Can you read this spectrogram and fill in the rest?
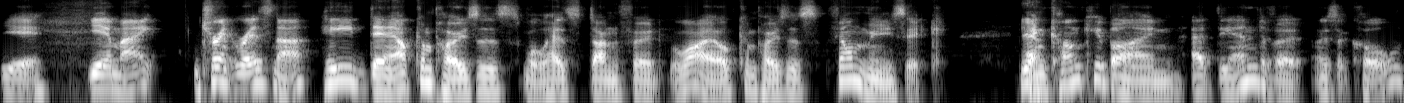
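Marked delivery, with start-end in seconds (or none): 0.7-2.3 put-on broad Australian bogan accent. Co-host tells him to Aussie it up while saying the name: broad Aussie bogan accent. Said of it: "You got to Aussie it up".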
